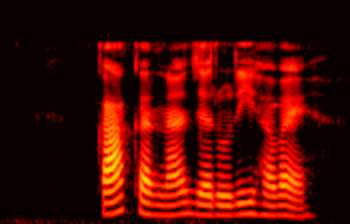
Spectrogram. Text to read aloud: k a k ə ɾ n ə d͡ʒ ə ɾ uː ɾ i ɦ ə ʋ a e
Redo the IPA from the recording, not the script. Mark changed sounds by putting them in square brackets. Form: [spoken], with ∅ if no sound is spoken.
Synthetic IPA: k a k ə ɾ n [a] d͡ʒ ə ɾ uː ɾ i ɦ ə ʋ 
